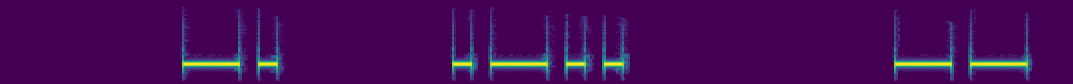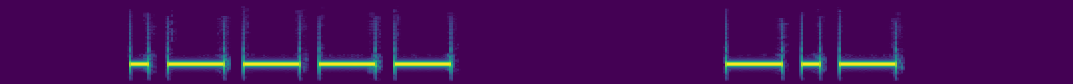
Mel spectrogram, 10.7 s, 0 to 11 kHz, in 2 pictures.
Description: Morse code, heard as a keyed tone, about 13 wpm, spaced as for 6 wpm, 800 Hz. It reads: NLM1K
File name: LEZIONI / 7 GF9Z / 7 GF9 ws 12wpm 3344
